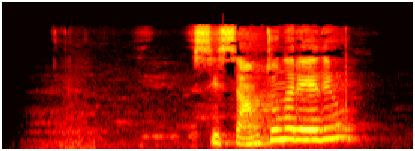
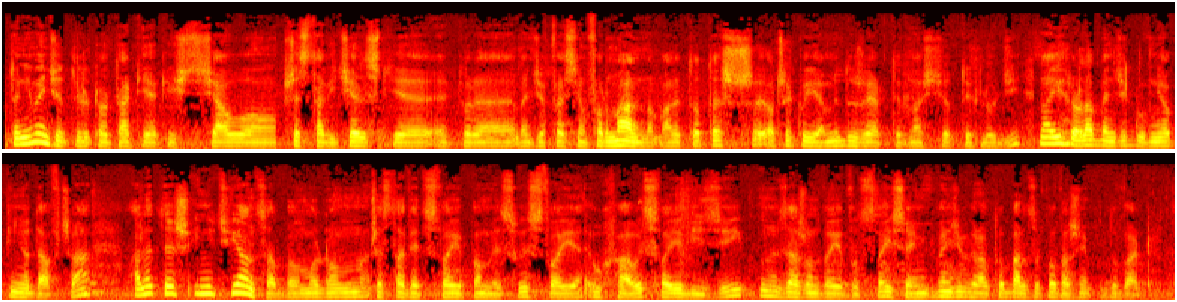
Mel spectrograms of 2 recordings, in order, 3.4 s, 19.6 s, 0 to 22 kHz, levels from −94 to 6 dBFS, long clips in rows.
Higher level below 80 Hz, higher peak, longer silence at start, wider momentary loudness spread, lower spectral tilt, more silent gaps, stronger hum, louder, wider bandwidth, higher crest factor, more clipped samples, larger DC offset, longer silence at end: second, -60 dBFS vs -52 dBFS; about the same, 0 dBFS vs 0 dBFS; first, 1.55 s vs 0 s; first, 12 LU vs 8 LU; second, -2 dB/octave vs -5.5 dB/octave; neither; neither; first, -14 LUFS vs -22 LUFS; second, 11.5 kHz vs 15.5 kHz; about the same, 18 dB vs 22 dB; neither; second, under 0.1% vs 0.3%; first, 0.5 s vs 0 s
